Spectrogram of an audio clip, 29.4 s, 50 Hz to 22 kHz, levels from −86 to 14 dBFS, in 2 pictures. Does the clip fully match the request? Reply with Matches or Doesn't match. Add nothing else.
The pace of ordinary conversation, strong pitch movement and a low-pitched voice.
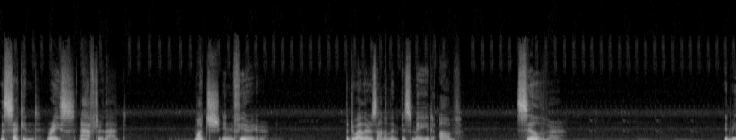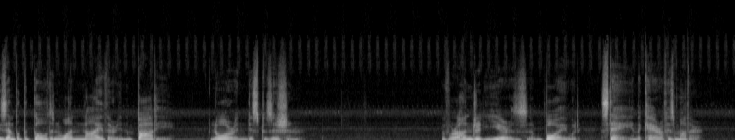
Doesn't match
